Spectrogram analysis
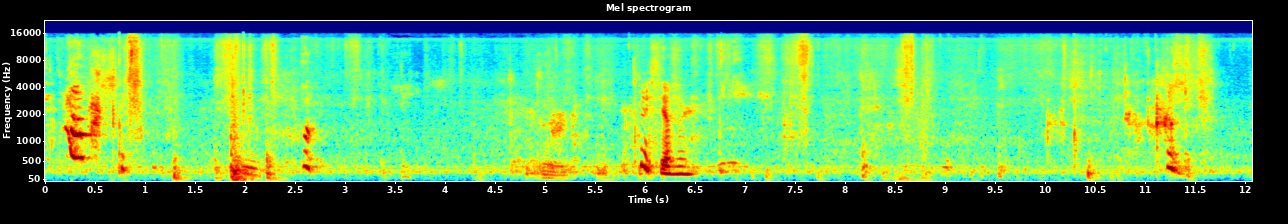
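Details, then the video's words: Weimaraner puppies from an Indigo and Magnum litter, indoors in a small room, giving scattered short whimpers and squeaks over several seconds, with human voices talking over and between the calls. "Great Weimar pups!"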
